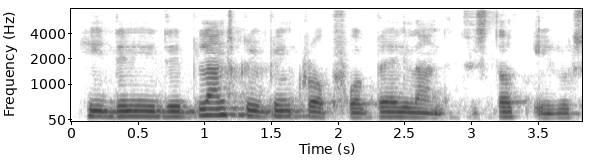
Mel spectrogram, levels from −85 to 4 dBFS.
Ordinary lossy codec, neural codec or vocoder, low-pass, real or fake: none; codec, 16 kHz, 4.8 kbps, FACodec; none; fake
